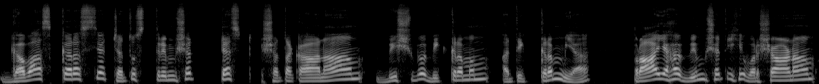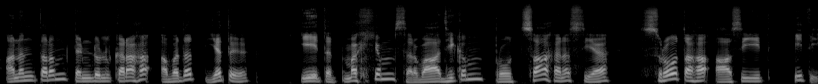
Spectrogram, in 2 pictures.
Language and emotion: Sanskrit, neutral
